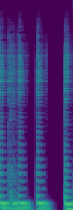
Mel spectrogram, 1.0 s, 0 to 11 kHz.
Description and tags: bass f e dd 120bpm-04
club, effect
